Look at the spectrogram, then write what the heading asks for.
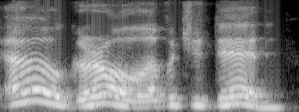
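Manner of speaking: high, gushy mock compliment; playfully imitated girl-to-girl praise; gushing girlfriend. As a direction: coo like an approving girlfriend. Voices women complimenting each other.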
